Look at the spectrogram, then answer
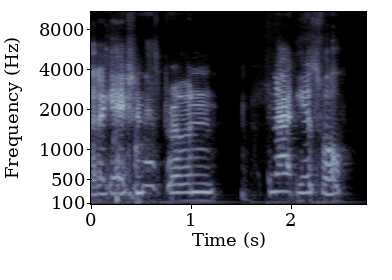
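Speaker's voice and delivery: put-on cartoon character voice. Speaking in character during a game, sounding like Lemon Grab. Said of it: "you sound like Lemon Grab".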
